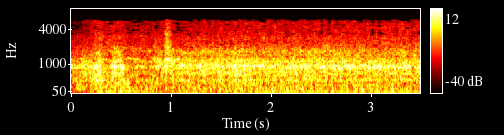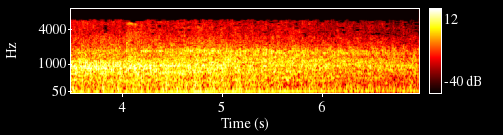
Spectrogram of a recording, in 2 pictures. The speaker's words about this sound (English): While diplomats negotiate on the other side of the world, the heavy trucks continue to arrive under the desert sun at Asalaya camp outside Doha. The trucks are supplying the U.S. Central Command's forward headquarters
